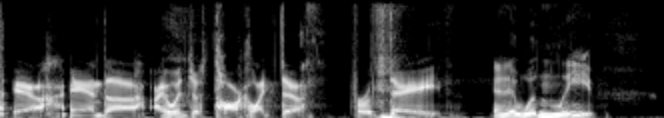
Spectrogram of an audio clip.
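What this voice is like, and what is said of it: Deathly paladin character voice. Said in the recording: “his voice was kind of like death ... It's still my favorite ... voice.”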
